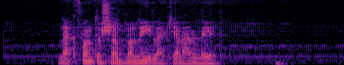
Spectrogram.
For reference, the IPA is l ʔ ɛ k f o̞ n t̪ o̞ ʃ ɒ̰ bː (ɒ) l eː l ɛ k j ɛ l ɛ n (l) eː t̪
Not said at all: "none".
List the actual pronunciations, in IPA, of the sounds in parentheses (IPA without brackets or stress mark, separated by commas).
ɒ, l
